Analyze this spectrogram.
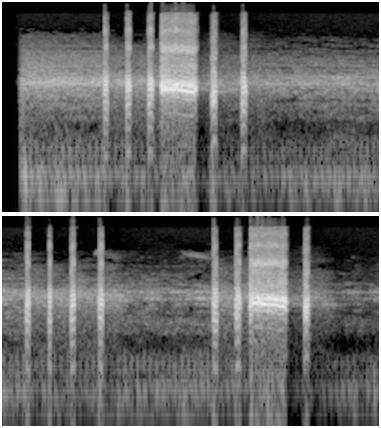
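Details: Wild junglefowl hen calling: a few short, spaced clucks build to a loud, harsh, drawn-out squawk, and the pattern repeats about three seconds later. A steady high insect-like hum runs underneath throughout.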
